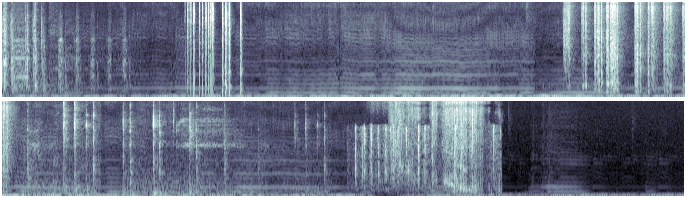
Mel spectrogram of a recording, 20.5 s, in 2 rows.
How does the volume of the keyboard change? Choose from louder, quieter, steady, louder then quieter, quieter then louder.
quieter then louder.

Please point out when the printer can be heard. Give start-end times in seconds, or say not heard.
0.0-2.1.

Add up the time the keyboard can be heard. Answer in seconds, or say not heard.
7 s.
